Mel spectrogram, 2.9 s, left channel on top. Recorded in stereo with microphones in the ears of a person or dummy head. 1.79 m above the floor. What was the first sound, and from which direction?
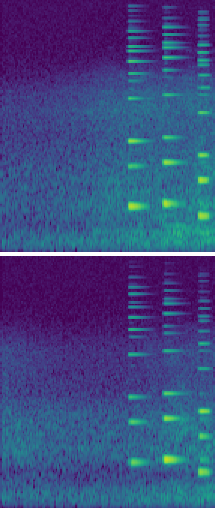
A ringtone, 50° left (ahead or behind).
